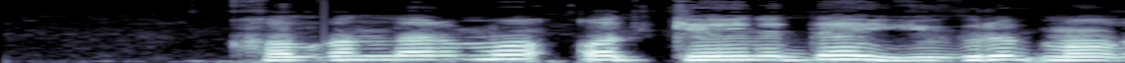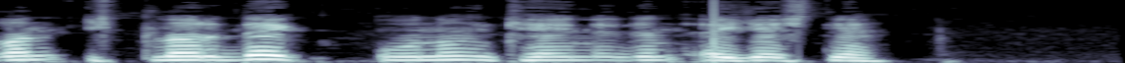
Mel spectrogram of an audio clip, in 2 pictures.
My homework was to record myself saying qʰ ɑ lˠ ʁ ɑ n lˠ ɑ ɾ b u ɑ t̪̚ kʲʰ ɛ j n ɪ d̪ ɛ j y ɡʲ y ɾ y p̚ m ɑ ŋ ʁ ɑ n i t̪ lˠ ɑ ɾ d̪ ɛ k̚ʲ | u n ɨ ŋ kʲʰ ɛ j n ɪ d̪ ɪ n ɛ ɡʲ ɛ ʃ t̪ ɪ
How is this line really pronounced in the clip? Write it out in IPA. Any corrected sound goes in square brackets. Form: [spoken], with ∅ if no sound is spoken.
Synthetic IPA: qʰ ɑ lˠ ʁ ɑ n lˠ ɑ ɾ [m] u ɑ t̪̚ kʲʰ ɛ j n ɪ d̪ ɛ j y ɡʲ y ɾ y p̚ m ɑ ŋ ʁ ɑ n i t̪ lˠ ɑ ɾ d̪ ɛ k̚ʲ | u n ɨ ŋ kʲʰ ɛ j n ɪ d̪ ɪ n ɛ ɡʲ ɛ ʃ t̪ ɪ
